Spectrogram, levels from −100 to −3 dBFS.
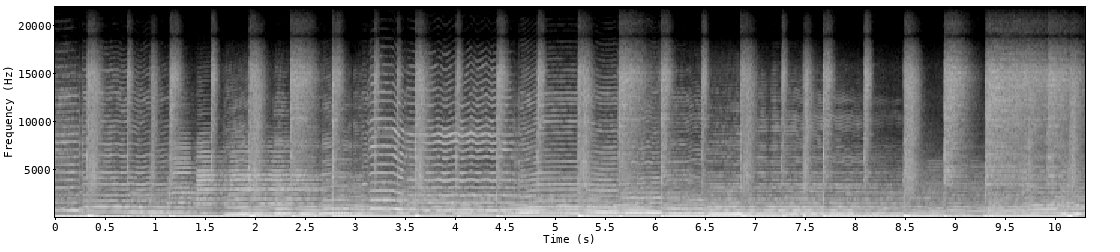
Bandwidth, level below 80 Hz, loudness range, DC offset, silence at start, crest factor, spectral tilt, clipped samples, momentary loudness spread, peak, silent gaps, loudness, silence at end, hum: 18 kHz; -20 dBFS; 1 LU; under 0.1%; 0 s; 14 dB; -5.5 dB/octave; under 0.1%; 3 LU; -2 dBFS; none; -17 LUFS; 0 s; none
